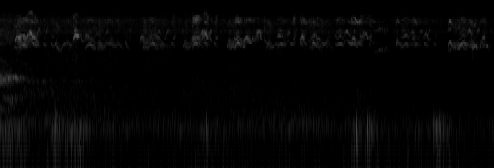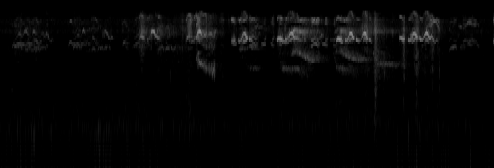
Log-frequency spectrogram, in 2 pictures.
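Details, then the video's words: Myna at its nest raising four chicks; faint high, thin calls at first, then a louder burst of rapid, squeaky, piping calls toward the end, with soft low rustling beneath. "Myna birds, raises four children"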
